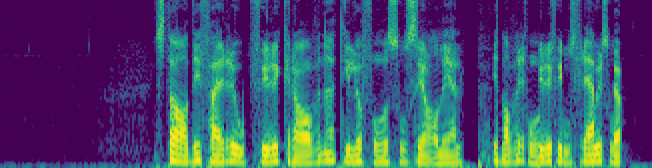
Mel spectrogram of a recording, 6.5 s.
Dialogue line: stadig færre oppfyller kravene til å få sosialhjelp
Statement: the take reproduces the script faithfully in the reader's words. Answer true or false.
false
